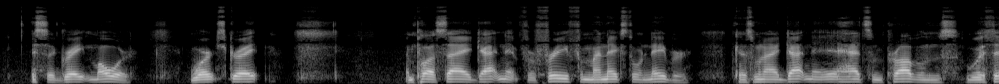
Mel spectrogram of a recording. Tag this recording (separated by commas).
Speech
